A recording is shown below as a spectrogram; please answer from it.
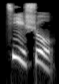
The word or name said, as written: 技术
